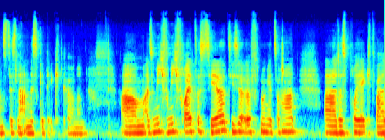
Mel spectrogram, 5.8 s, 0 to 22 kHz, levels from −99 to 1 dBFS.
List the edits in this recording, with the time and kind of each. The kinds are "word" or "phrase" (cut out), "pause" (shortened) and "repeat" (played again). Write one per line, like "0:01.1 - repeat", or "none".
0:00.9 - word
0:02.5 - repeat
0:03.4 - word
0:04.2 - word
